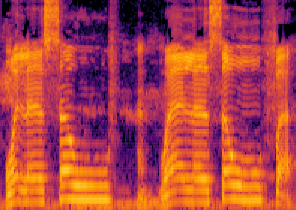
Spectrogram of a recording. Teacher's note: Wala saw menggunakan u, jadi saw harus monyong ini, jangan malu-malu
